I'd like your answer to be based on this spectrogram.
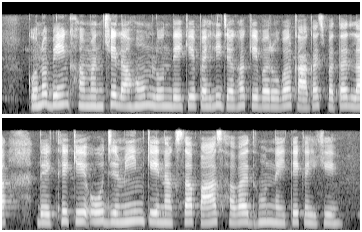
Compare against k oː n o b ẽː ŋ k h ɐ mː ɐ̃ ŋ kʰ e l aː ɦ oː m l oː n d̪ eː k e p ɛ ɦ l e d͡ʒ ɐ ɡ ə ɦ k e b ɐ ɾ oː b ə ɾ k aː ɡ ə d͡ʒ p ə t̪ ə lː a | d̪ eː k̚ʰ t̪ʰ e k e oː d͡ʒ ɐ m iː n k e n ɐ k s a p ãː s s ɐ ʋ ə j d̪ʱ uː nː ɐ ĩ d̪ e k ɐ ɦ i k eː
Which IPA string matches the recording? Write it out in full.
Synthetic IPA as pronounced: k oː n o b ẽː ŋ k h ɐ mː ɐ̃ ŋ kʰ e l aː ɦ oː m l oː n d̪ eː k e p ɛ ɦ l i d͡ʒ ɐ ɡ ə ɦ k e b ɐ ɾ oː b ə ɾ k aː ɡ ə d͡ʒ p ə t̪ ə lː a | d̪ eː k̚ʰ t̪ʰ e k e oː d͡ʒ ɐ m iː n k e n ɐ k s a p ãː s h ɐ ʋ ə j d̪ʱ uː nː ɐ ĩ t̪ e k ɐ ɦ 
